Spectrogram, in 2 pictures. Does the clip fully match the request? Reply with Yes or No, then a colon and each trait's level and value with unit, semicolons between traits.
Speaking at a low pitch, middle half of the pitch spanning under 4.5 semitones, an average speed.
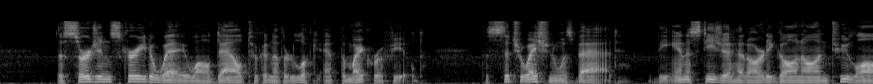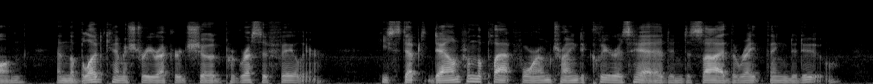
Yes: very low, 90 Hz; average, 2.9 semitones; average, 175 wpm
